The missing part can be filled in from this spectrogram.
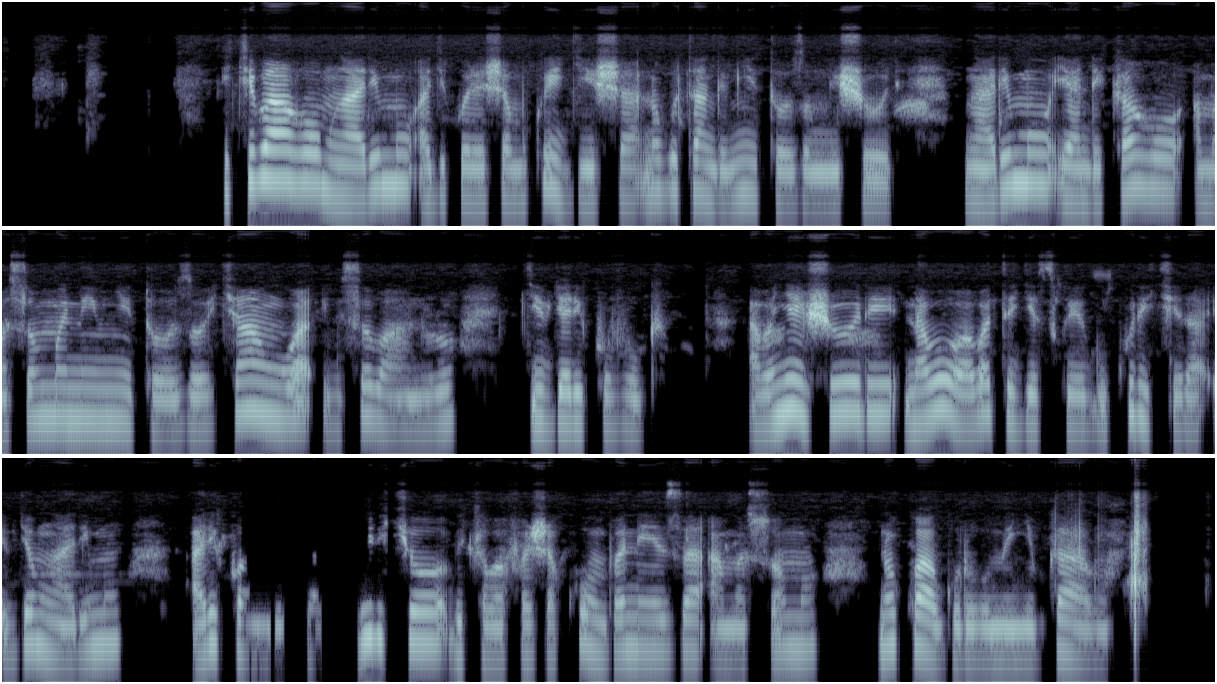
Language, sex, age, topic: Kinyarwanda, female, 25-35, education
